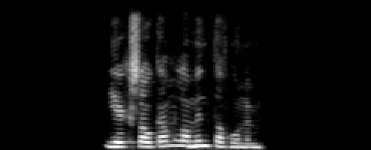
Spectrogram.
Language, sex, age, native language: Icelandic, female, 20-29, Icelandic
